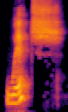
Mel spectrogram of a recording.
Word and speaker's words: which: I wear a sweater when it's cold which which is a homophone word also an example sentence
